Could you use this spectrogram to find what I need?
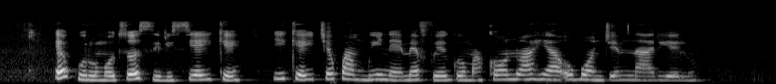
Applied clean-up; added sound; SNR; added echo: none; none; none; none.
